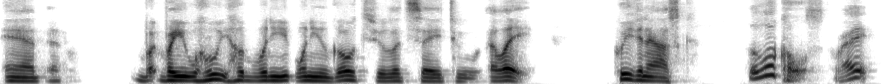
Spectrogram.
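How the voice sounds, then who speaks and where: A middle-aged man with an Iraqi Arabic accent, a guest on a podcast interview, talking haltingly with many restarts and repeated words. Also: medium pitch, expressive, mellow, dry recording. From Iraq. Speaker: guest, engineering firm president.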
